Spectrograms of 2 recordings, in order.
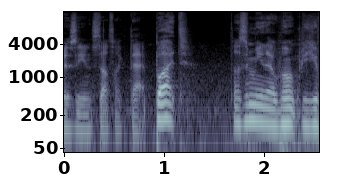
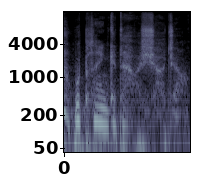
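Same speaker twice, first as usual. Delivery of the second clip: breathy unvoiced aside; whisper; 2 semitones higher, 10 dB quieter than usual. Real, not acted. To viewers, after the mock warrior speech, whispering. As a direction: drop to a sudden whisper.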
